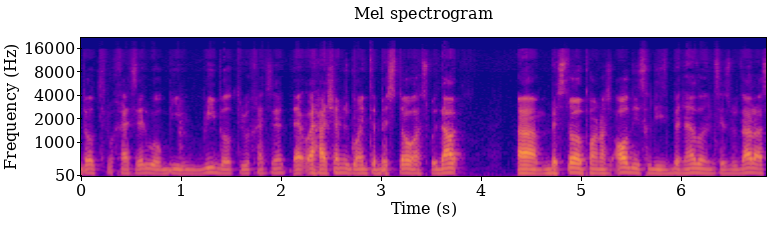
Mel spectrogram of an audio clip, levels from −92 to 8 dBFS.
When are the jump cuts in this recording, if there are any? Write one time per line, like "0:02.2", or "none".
0:02.1
0:04.2
0:05.7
